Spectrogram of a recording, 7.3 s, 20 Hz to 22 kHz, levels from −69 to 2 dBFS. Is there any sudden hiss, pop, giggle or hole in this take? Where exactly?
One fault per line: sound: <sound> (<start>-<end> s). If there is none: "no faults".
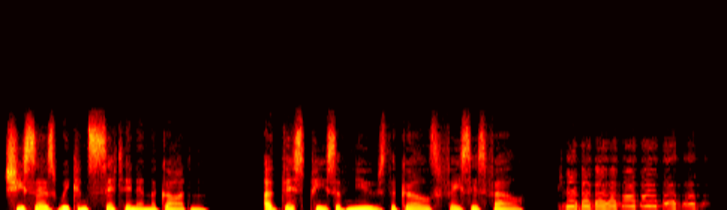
sound: laugh (5.6-7.1 s)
